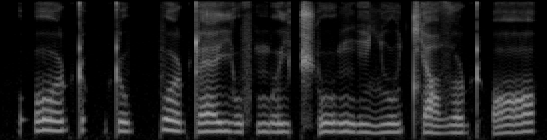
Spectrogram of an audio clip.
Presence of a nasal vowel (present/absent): absent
